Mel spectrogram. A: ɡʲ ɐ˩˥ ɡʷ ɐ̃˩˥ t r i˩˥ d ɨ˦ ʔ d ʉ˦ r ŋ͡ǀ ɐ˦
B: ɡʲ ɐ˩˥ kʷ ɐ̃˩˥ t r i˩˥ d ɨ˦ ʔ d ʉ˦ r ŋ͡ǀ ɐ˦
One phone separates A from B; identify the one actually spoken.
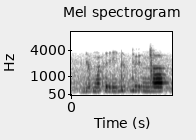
A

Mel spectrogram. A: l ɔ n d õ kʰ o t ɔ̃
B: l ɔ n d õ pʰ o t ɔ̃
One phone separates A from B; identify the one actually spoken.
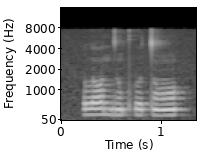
B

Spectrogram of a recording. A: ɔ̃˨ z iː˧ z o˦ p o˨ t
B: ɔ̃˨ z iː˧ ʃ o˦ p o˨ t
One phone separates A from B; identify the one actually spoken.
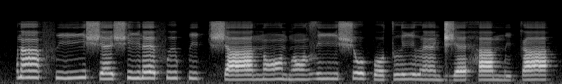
B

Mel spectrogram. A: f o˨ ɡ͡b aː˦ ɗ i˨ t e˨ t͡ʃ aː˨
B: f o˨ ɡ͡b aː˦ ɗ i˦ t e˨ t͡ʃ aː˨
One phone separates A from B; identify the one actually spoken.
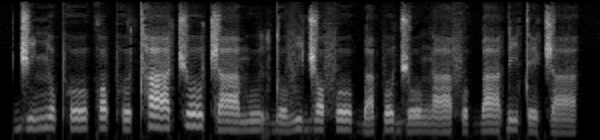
B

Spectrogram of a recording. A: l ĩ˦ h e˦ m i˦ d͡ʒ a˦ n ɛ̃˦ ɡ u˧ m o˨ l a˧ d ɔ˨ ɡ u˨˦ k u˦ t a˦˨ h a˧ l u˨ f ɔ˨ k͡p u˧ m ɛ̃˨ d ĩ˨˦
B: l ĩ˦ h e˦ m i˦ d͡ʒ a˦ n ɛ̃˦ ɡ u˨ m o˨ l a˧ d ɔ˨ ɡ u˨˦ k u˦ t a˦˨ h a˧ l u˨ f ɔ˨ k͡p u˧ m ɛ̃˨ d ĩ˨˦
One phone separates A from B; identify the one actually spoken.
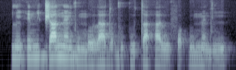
A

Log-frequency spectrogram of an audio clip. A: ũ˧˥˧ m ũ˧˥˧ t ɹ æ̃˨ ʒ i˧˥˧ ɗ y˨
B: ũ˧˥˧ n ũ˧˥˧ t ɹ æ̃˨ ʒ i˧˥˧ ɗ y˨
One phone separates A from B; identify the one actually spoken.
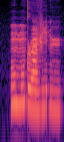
A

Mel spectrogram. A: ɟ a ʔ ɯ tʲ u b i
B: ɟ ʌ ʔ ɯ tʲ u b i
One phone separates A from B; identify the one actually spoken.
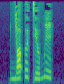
B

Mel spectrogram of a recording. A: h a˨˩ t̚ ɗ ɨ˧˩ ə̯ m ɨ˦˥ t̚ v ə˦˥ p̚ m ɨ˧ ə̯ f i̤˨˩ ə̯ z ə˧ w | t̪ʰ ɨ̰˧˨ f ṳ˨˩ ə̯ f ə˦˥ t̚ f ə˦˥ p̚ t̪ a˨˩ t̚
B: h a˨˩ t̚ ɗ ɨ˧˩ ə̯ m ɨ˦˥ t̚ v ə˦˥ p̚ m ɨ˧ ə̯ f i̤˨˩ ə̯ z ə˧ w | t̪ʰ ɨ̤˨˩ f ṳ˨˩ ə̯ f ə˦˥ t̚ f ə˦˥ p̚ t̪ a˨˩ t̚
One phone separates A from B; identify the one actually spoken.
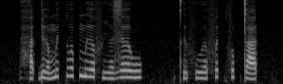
A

